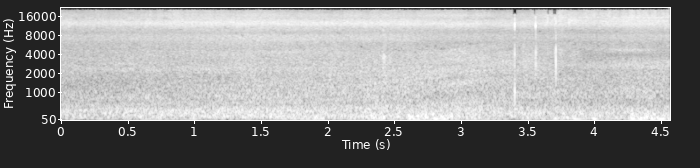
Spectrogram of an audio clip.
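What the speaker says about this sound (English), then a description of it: "I want to record some of that sound. Ocean. Motion of the ocean." Ocean waves surge on a beach in a continuous, loud wash of surf mixed with wind rumble on the microphone, with no talking.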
